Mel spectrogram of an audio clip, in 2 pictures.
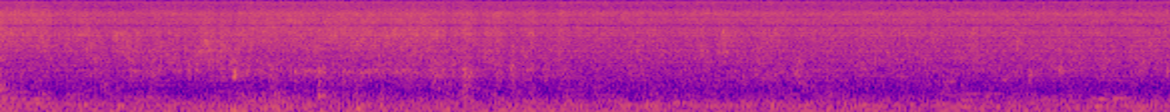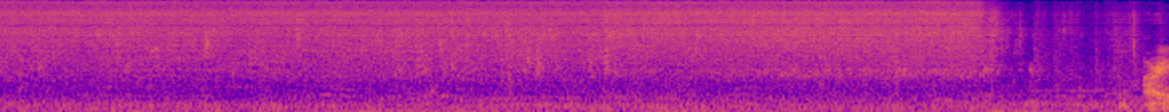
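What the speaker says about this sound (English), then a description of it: "I'm just gonna wash my hands." Tap water runs steadily at a sink during handwashing, a constant broadband hiss lasting about twenty seconds before it shuts off near the end.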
